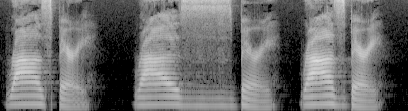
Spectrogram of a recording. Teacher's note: This S is pronounced as a voiced sound.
